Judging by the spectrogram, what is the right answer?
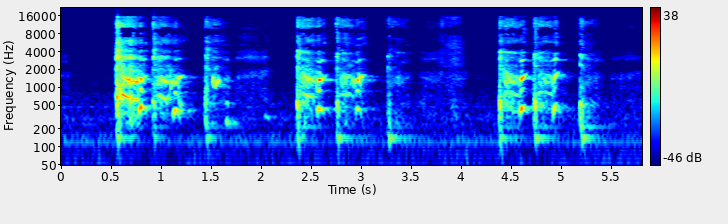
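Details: Sick girl coughing a lot and spitting: three bouts of harsh, rough coughs, two or three coughs each, with throaty clearing.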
